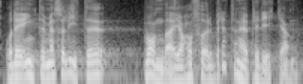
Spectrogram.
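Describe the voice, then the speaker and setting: Wry preacher in an echoey church. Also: male voice, medium pitch, darkish tone. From southern Värmland, Sweden. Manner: wry storytelling, asks the congregation. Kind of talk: humorous sermon.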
